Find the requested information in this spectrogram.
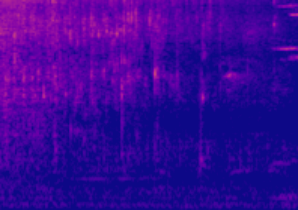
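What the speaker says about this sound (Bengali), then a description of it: "এবার এতে পরিমাণ মতো জল দিয়ে দিচ্ছি।" Water poured steadily into a pan of fish and vegetable curry, a soft continuous splashing and trickling that stays even and faint throughout without any voices.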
